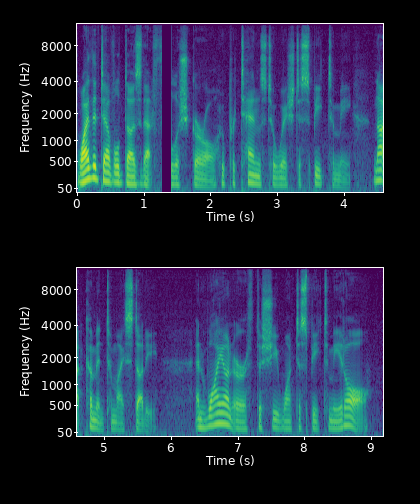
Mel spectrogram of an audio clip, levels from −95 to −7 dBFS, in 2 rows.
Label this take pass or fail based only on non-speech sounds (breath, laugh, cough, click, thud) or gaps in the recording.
fail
